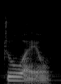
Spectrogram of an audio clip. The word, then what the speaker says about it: 좋아요: Looking at each syllable separately, the pronunciation would be 촉 and 아요. 촉, 아요, but it's pronounced as 좋아요.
